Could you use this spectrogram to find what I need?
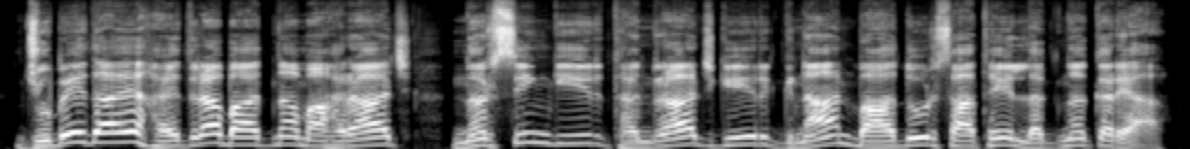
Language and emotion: Gujarati, neutral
